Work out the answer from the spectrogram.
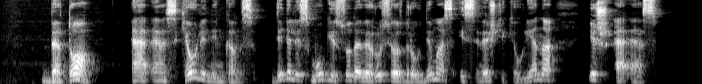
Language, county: Lithuanian, Kaunas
